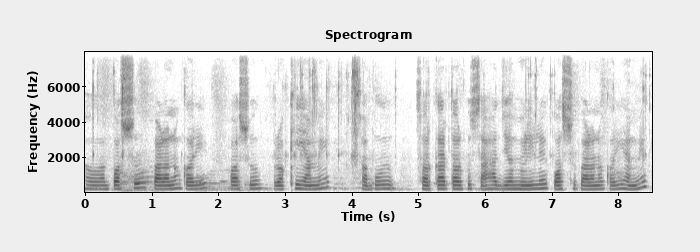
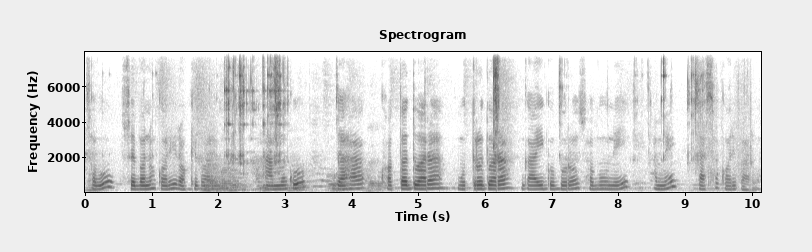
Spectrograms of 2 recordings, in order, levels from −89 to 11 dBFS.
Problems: constant background noise, continuous background conversations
